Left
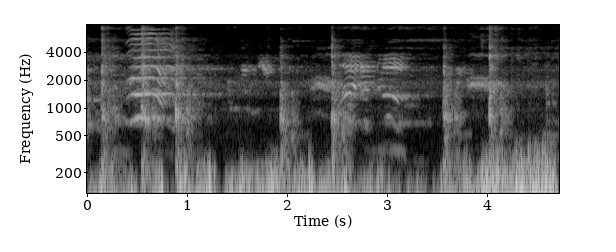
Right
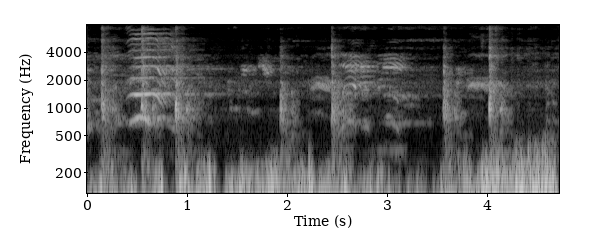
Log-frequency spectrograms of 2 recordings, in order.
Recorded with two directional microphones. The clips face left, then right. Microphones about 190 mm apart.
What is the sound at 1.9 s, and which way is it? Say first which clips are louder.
Chop: even; 45° left (ahead or behind).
